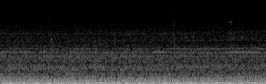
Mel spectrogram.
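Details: 2003 Chevrolet Corvette C5, sat over five years unstarted, first start on old fuel: low, even, quiet rumble at steady idle, no ticks, knocks or misses; good fuel pressure, normal idle, though dash warning lights are on.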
